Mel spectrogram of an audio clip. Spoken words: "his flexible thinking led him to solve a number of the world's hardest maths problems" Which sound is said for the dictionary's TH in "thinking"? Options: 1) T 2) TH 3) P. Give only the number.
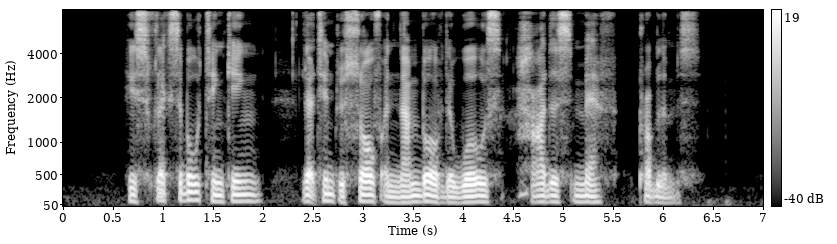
1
